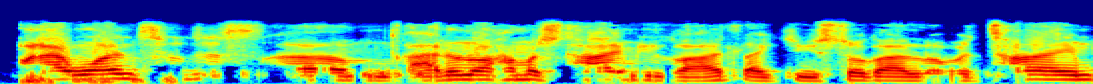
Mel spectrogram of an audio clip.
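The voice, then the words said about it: Strained, partly lost voice. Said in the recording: “I lost my voice like a few days ago. It's still getting better right now... I was losing my voice”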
